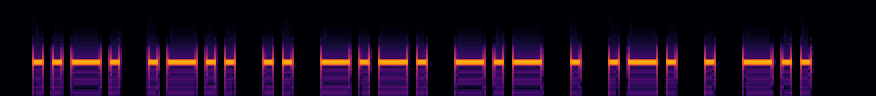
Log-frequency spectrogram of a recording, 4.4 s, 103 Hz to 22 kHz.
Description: Morse code, heard as a keyed tone, about 25 wpm, 700 Hz. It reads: FLICKERED
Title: A Sound Of Thunder 25wpm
